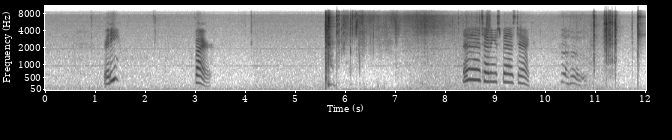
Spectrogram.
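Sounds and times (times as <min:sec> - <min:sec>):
soda can bursting crack: 0:05.6 - 0:08.3
soda spraying hiss: 0:06.0 - 0:09.0.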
